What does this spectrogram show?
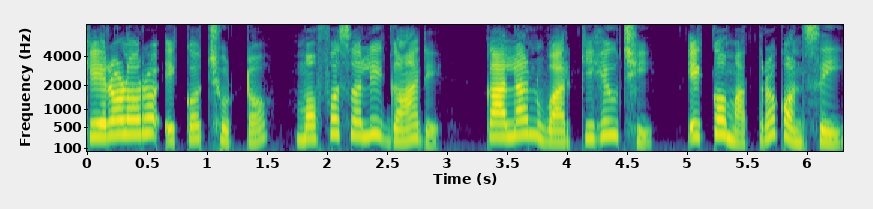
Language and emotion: Odia, neutral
